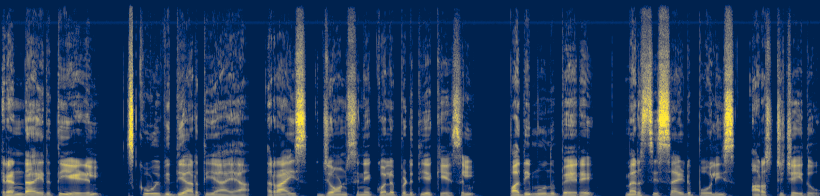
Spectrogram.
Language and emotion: Malayalam, neutral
